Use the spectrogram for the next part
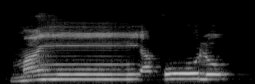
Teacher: नून साकिन की आवाज को या में मिला दिया, तो नून और या दोनों की आवाज मिलेगी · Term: इदगाम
